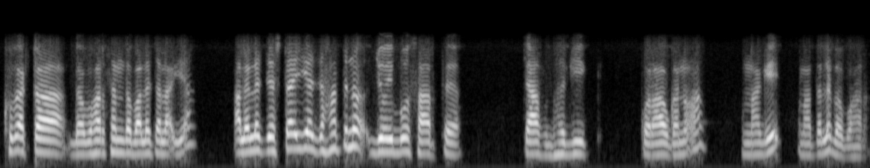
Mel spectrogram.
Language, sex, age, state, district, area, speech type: Santali, male, 18-30, West Bengal, Purba Bardhaman, rural, conversation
